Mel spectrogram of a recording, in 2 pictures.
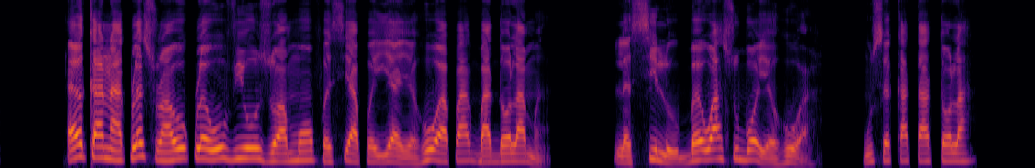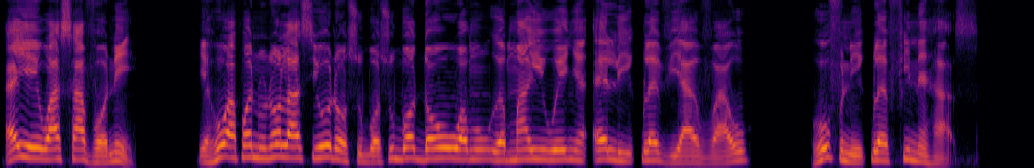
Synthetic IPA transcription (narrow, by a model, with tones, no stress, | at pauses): ɛ˦lka˦nã˨k͡plɛ˦sɾ̃ɔ̃˨a˨wo˦k͡plɛ˦wo˦vi˦wo˦zɔ˨a˨mɔ̃˦ɸɛ˨si˦a˨ɸɛ˦ji˦a˨jḛ˨ɦo˦wa˨ɸɛ˦a˦ɡ͡ba˨d̪ɔ˦la˦mɛ̰̃˨ | lɛ˨si˦lo̰˨bɛ˦wo˦a˦su˦bɔ˦jḛ˨ɦo˦wa̰˨ | ŋũ˦sɛ˦ka˦t̪ã˦t̪ɔ˦la˦ | e˦jɛ˦wo˦a˨sa˦vɔ˨nɛ̰̃˨ | je˨ɦo˦wa˨ɸɛ˦nũ˨nɔ̃˦la˦si˨wo˦nɔ̃˨su˨bɔ˨su˦bɔ˦d̪ɔ˦wo˦wɔ˦m˦ɣɛ˨mã˦ɣi˦wo˦ɛ˦ɲɛ̃˦ʔe˦li˨k͡plɛ˦vi˨a˨ɛ˨va˨wo˦ | ɦo˦fnĩ˨k͡plɛ˦fi˦ne˨ɦa̰˨s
